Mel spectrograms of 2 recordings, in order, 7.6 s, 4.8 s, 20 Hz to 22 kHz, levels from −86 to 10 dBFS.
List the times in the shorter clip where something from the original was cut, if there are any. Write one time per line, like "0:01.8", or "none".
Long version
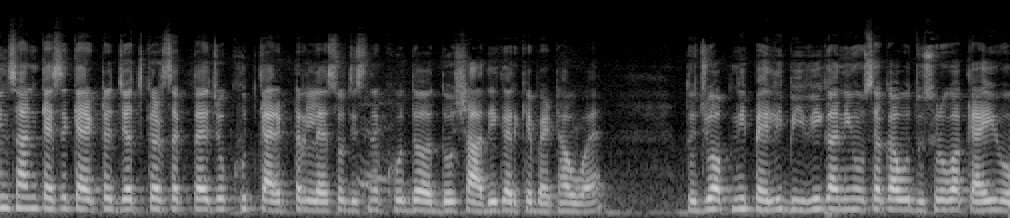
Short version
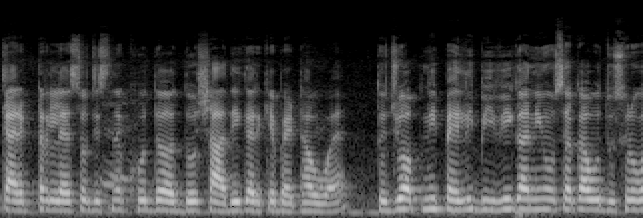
0:02.7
